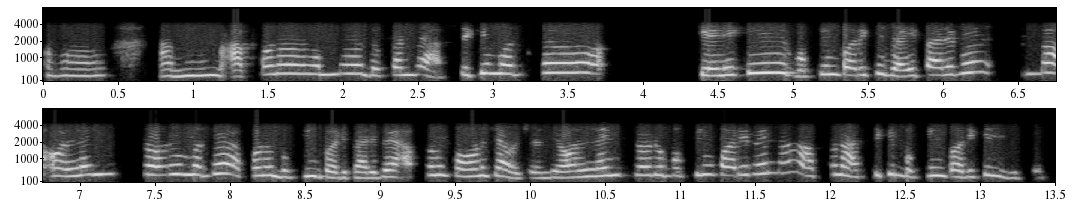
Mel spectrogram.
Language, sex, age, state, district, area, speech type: Odia, male, 18-30, Odisha, Koraput, urban, conversation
